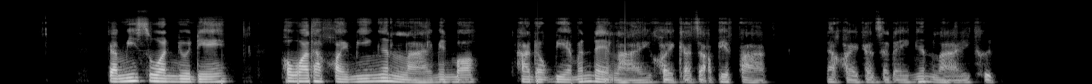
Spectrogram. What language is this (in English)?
Thai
